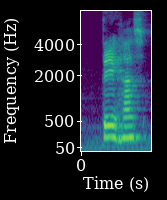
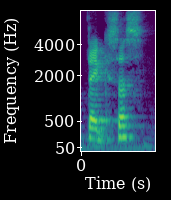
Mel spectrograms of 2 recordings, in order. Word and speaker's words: Texas: Como escuchó, dije Texas y no Texas, pues es Texas la pronunciación adecuada de este topónimo que da nombre a ese territorio estadounidense. Teniendo en cuenta el apartado de la ortografía académica, referido a los distintos valores de la X en cuanto a pronunciación, esta obra nos recuerda que en este caso la X conserva su antiguo valor como representante del fonema J, como mismo ocurre con otros topónimos, como México, Oaxaca.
